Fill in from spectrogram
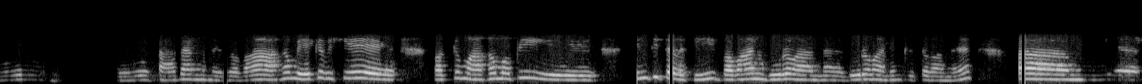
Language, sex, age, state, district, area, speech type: Sanskrit, female, 45-60, Tamil Nadu, Chennai, urban, conversation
